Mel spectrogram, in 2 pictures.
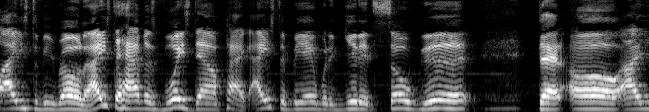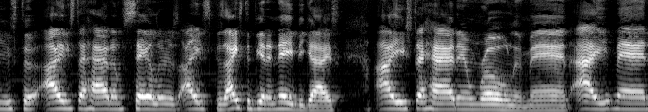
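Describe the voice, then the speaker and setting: A man's voice: fairly high pitch, a bit bright. A man in his thirties, rambling through a profane motivational vlog and calling his viewers "guys". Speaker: vlogger. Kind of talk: casual motivational monologue.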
